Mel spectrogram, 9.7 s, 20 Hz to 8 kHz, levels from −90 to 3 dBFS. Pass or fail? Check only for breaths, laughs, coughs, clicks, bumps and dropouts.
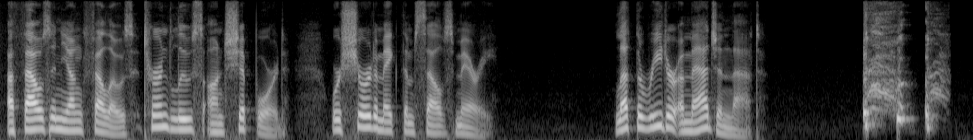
fail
